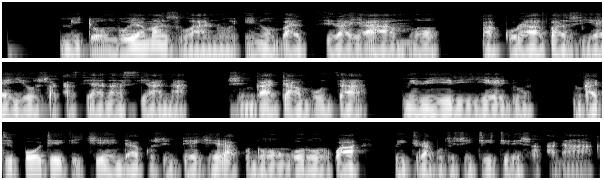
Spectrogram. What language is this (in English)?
Ndau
